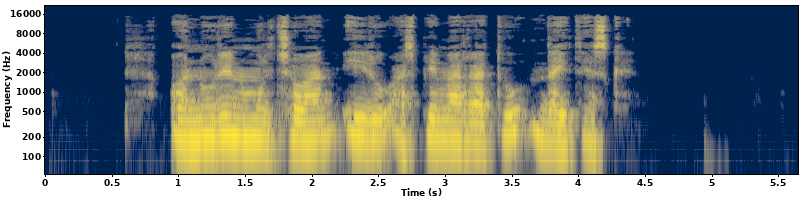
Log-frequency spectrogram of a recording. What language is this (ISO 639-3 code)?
eus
